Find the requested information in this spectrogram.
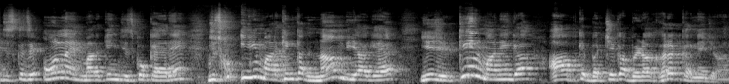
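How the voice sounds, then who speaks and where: Through noticeable background noise and audible room echo, a man speaks in an animated tone with an extremely high pitch. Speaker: teacher and exam marker. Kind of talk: opinion vlog, appeal to authorities. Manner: animated, impassioned.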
